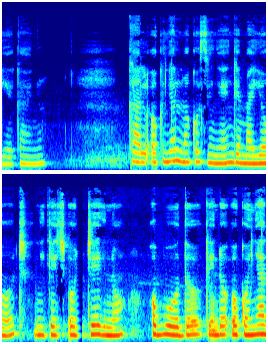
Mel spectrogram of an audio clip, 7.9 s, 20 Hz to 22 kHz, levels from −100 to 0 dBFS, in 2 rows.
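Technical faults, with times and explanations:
1.94–7.93 s, automatic gain rising: the gain control judged the input too quiet and raised its level gradually, so speech and background swell together to the end.
4.17–5.18 s and 5.56–5.90 s, repeated stalls (stutter): late packets emptied the jitter buffer 16 times, then 4 times. Concealment continued the last sound for 231 ms and then 36 ms, with gaps up to 82 ms and 11 ms. Nothing is lost, but the speech drags and stutters.
6.33–7.68 s, jitter buffer slow-down: to rebuild its reserve, the receiver repeated pitch periods and pause fragments. This added 149 ms, so the speech runs at 89% speed with unchanged pitch.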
